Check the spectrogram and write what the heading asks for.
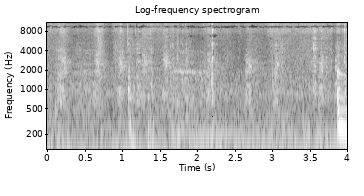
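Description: Faint scrapes and rustles of compost being dragged out of a plastic compost bin's bottom hatch with a long-handled metal garden tool. A steady low hum comes in about two seconds in.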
